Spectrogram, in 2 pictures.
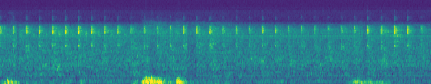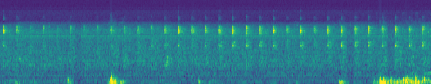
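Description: Faint, steady, evenly spaced ticking runs throughout. A few short, low thumps or bumps come about three, eight and eleven seconds in.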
